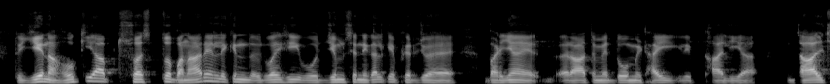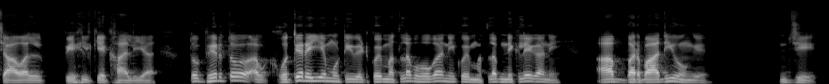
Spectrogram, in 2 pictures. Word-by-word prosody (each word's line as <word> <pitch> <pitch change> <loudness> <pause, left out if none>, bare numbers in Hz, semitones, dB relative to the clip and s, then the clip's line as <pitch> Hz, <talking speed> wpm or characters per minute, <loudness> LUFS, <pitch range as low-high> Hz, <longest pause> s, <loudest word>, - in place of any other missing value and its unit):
तो 100 - -6
ये 110 +9 +6
ना 110 - +4
हो 110 +3 +1
कि 165 - -2
आप 135 +1 -7
स्वस्थ 115 -1 +1
तो 130 - +3
बना 100 +2 +3
रहे 160 - +1
हैं, 140 - -3
लेकिन 115 -4 -2
वही, 110 +1 -1
वो 100 -1 -4
जिम 110 +4 -2
से 110 - -2
निकल 110 +2 -1
के 115 0 -5
फिर 105 -3 -3
जो 100 0 -3
है, 90 -2 -2 0.3
बढ़िया 95 +2 0
है 95 -3 +1
अ, - - -18 0.3
रात 95 +1 +1
में 95 -1 -3
2 100 0 -1
मिठाई 90 0 -4
खा 85 0 -2
लिया। 85 -1 -6 0.4
दाल-चावल 95 0 +3 0.3
पेल 100 +2 -1
के 105 -1 +3
खा 90 - -1
लिया। 90 -1 -4 0.4
तो 145 - 0
फिर 160 +4 +3
तो 180 -1 +2
अब 110 -1 +1
होते 115 +11 +5
रहिए 165 -1 +5
मोटिवेट, 120 -6 -2
कोई 130 +1 +1
मतलब 130 +5 -1
होगा 130 +5 +1
नहीं, 130 -3 -3
कोई 125 - -1
मतलब 120 +4 -1
निकलेगा 130 +2 +1
नहीं। 100 -4 -7 0.5
आप 115 -4 +4
बर्बाद 110 +1 +6
ही - - 0
होंगे। 100 -9 -3 0.8
जी। 95 -5 -6
105 Hz, 200 wpm, -25 LUFS, 95-125 Hz, 0.8 s, ये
